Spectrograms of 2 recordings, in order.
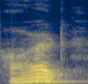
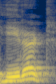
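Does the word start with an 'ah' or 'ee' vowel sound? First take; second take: ah; ee. First: The vowel sounds like a long 'ah'. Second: The vowel sounds like 'ee' before the r. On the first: The speaker calls it right. "नहीं हार्ट" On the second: The speaker calls it wrong. "हीरट नहीं"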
